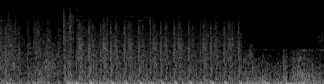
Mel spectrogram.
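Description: Rapid gunfire from an overpowered weapon in the game Ravenfield, a dense run of loud, steady shots that continues for about two and a half seconds before thinning out.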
